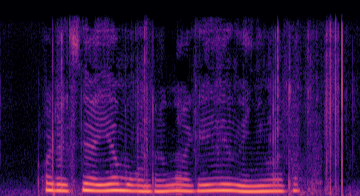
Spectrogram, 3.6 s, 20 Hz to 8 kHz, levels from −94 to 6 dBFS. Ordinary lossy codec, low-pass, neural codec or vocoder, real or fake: none; 7.2 kHz; codec, 16 kHz, 16 kbps, FunCodec, trained on LibriTTS, 50 frames a second; fake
